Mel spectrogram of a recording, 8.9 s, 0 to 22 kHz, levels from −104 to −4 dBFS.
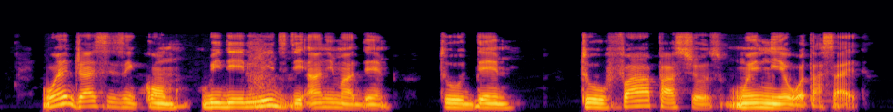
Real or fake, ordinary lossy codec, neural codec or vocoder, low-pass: real; none; none; 7.2 kHz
